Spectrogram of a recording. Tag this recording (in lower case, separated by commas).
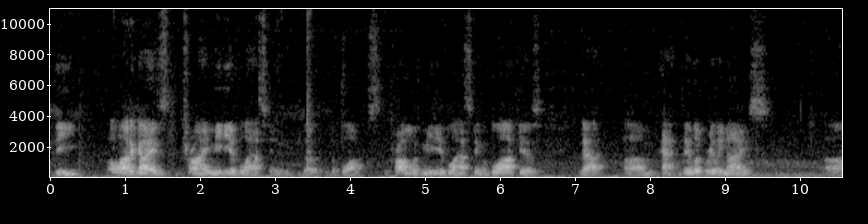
speech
